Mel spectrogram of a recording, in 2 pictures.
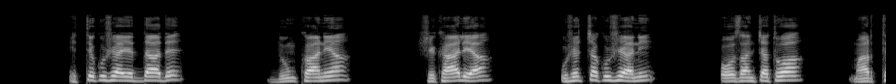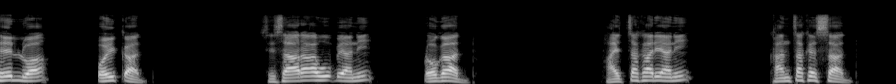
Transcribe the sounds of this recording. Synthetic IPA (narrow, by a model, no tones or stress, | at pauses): ʔɪt̪ːɪk̬ʊʃ̬ɪjaːjɛd̪ːaːd̪ɛ | d̪ʊŋkːaːnɪjaː | ʃɪkaːlɪjaː | ʊʃ̬ɛt͡ʃːɐk̬ʊʃ̬ɪjaːnɪ | o̞ːs̬ɐnt͡ʃːɐt̪ʊwaː | mɐɾt̪ːeːlːʊwaː | ɔjkʼːa̰ːd̪ːʊ̥ | sɪsaːɾaːhuːpʼɪjaːn | ɗɔɡaːd̪ːʊ̥ | hɐ̰jt͡sːɐkɐɾɪjaːn | kɐnt͡sːɐkɛsːa̰ːd̪ːʊ̥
